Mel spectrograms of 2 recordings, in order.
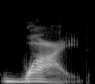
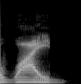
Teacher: And that it's not the I. It sounds like the I is getting stretched, and that's true, but it's because we need that vibration for the D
